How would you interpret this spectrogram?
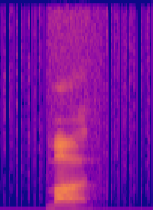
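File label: "man", Chinese, fourth tone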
